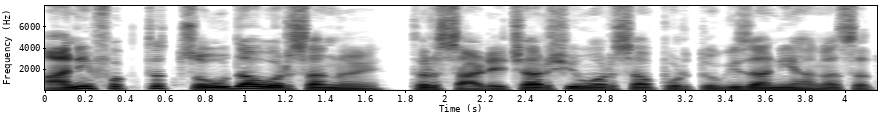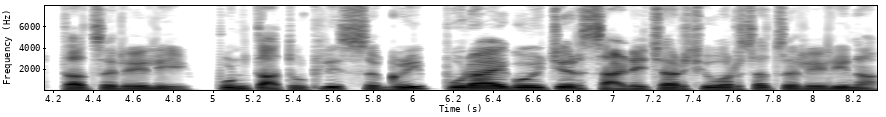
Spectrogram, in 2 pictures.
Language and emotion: Goan Konkani, neutral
